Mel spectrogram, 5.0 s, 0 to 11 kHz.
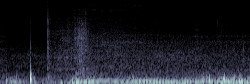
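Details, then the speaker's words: Audi TT Mk2: a click, brief crank, then the engine catches cleanly and settles into a steady, even low idle; healthy start. "Yeah, starts up perfect. Runs nice there."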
